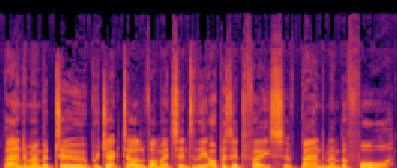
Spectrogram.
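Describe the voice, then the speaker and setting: A man reading his own sitcom script aloud, stage directions included, with a lively delivery. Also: mid-range voice, fairly quick, no echo, studio quality.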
